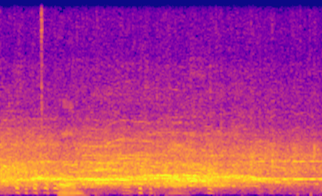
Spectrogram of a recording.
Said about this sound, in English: Well done. Cheap applause.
